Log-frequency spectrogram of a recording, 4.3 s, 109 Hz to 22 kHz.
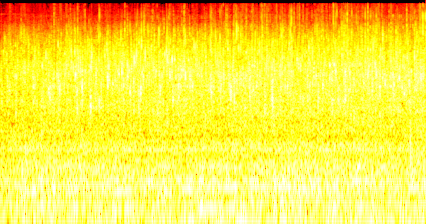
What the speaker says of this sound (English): If you're frying at 350 versus 400, it's double time in the oil.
